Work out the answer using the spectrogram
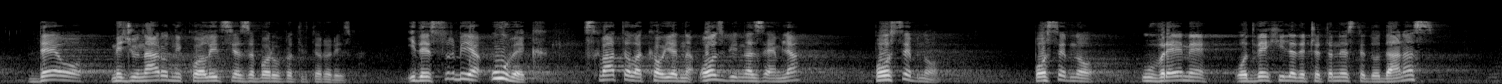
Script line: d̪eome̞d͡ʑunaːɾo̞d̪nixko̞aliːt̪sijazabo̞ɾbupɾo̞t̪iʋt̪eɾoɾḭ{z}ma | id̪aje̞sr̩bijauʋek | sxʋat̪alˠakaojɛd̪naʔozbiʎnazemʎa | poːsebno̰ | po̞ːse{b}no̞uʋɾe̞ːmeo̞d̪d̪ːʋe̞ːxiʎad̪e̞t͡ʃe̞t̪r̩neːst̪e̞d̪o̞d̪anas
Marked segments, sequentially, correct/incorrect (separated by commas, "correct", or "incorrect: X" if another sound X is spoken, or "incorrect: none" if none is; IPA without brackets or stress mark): correct, correct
